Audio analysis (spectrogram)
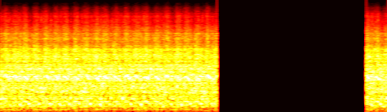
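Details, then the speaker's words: Classic Mini Clubman Estate with carburettor. The fuel pump runs and fuel reaches the carb, yet the starter churns steadily, pauses a couple of seconds, churns again, and the engine never catches; spark plugs to be checked next. "so fuel's getting to the carburetor why is it not starting"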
